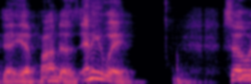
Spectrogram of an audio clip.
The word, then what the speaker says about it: Pandavas: In Ukrainian, is it like Polish where you always accent the second to last syllable, Pandavas?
